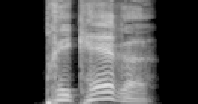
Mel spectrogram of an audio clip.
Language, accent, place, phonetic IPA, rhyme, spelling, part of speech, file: German, Germany, Berlin, [pʁeˈkɛːʁə], -ɛːʁə, prekäre, adjective, De-prekäre.ogg
- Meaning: inflection of prekär: 1. strong/mixed nominative/accusative feminine singular 2. strong nominative/accusative plural 3. weak nominative all-gender singular 4. weak accusative feminine/neuter singular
